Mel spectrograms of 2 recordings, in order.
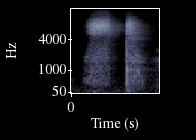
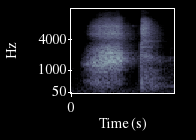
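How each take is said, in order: First: The cluster starts with a plain s sound. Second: The cluster starts with an sh sound. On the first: The speaker calls it wrong. "is not pronounced st as you would in English" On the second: The speaker calls it right. "The S T in Einstein is pronounced st"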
